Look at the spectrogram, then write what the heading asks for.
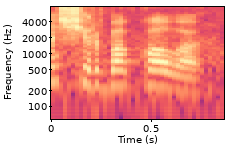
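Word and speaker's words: Shcherbakova: How do I pronounce her last name? Anna Sherbakova, right?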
